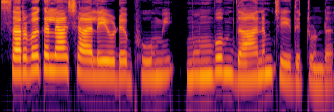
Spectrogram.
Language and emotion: Malayalam, neutral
